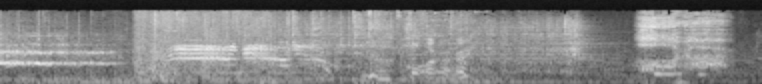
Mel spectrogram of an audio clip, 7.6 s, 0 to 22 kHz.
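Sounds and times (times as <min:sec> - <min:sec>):
car tires screeching in a skid: 0:00.0 - 0:05.9
rough clattering of a crash: 0:01.2 - 0:06.0
speech: 0:04.2 - 0:04.9.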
